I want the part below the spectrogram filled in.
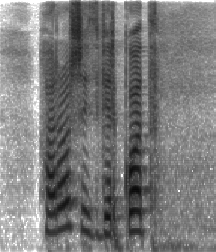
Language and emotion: Russian, positive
